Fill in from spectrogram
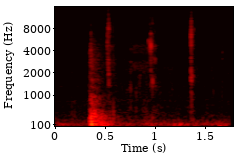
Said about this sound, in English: A little chewing, ASMR happening.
